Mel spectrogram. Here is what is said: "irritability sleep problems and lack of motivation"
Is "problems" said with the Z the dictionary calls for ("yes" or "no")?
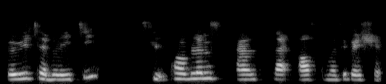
no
